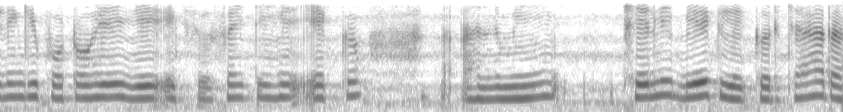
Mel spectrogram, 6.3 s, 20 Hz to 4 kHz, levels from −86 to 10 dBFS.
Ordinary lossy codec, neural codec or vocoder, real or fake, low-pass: none; codec, 16 kHz, 4 kbps, FreqCodec, larger model; fake; 3.6 kHz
